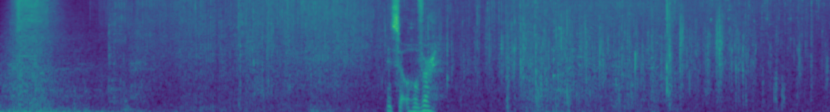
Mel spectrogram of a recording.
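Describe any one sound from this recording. A body crumbles with dry crackling and rustling.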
